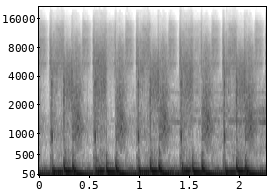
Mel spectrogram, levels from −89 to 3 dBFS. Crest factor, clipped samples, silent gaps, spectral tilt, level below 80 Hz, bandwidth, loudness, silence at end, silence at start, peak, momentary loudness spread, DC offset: 10 dB; under 0.1%; none; -6 dB/octave; -14 dBFS; 13 kHz; -11 LUFS; 0 s; 0 s; 0 dBFS; 1 LU; under 0.1%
